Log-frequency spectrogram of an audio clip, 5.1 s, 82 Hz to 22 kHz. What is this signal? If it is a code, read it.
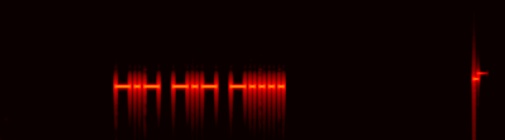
Morse code, heard as a keyed tone, about 25 wpm, 700 Hz. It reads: KK6
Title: USA Call Sign Prefixes - 25wpm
